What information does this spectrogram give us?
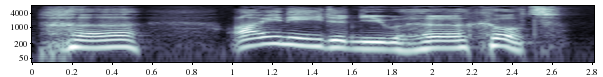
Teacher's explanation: So sometimes air becomes er, which I think is a slightly old-fashioned thing.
